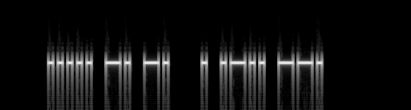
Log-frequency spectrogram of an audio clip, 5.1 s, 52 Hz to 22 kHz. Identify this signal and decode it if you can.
Morse code, heard as a keyed tone, about 20 wpm, 690 Hz. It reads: 5NN ELG
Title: Ontario QSO Party Exchange 20wpm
